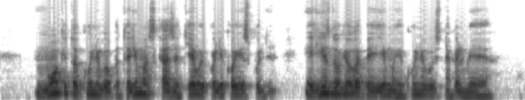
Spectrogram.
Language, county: Lithuanian, Šiauliai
